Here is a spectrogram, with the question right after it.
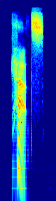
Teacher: Because the letter T in cat is a voiceless sound, meaning your vocal cords literally don't vibrate when you say it, it naturally takes a sharp, breathy S at the end. Your throat stays completely still.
